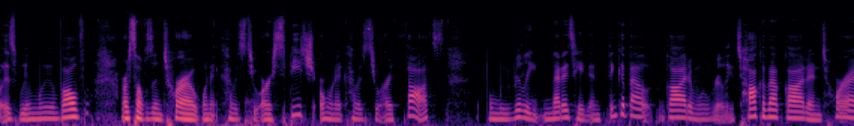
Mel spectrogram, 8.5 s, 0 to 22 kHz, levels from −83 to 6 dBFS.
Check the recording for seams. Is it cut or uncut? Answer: uncut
